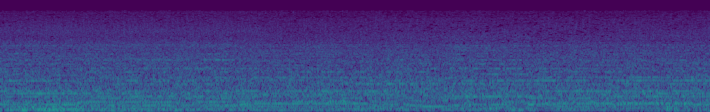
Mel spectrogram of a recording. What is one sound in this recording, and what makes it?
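A heavy truck engine rumbles steadily as the truck drives along.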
